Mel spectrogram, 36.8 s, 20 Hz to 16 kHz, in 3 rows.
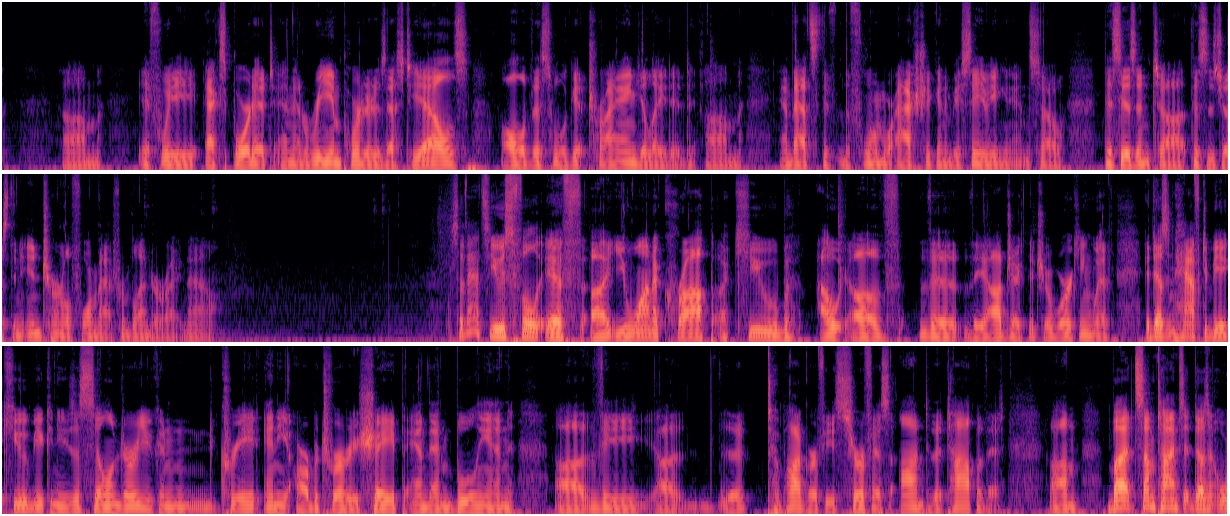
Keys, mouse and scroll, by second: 7.2-9.0 middle drag, 14.0 click, 14.8 click, 15.5 middle click.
